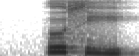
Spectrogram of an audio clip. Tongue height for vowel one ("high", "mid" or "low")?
mid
